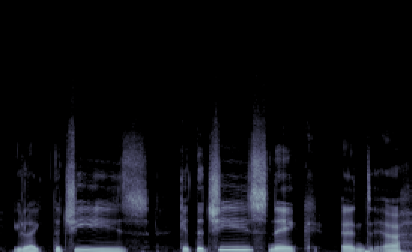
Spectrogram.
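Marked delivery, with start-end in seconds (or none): 0.2-4.3 terrible, horrible put-on Indian accent, pitched very high. Describing Pistachio feeding the snake, the speaker quotes: Pistachio's horrible Indian accent. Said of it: "in this horrible Indian accent".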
